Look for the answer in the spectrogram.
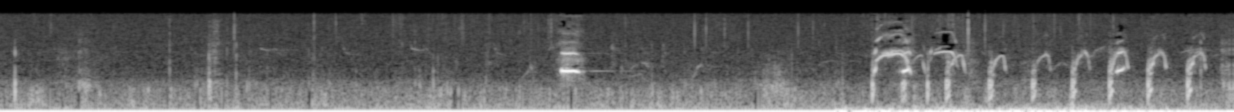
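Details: Female osprey at an Estonian nest with two chicks, calling the male to bring food at evening: after quiet rustling, a fast run of about twelve high, arched, whistled chirps with a sharp click just before.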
